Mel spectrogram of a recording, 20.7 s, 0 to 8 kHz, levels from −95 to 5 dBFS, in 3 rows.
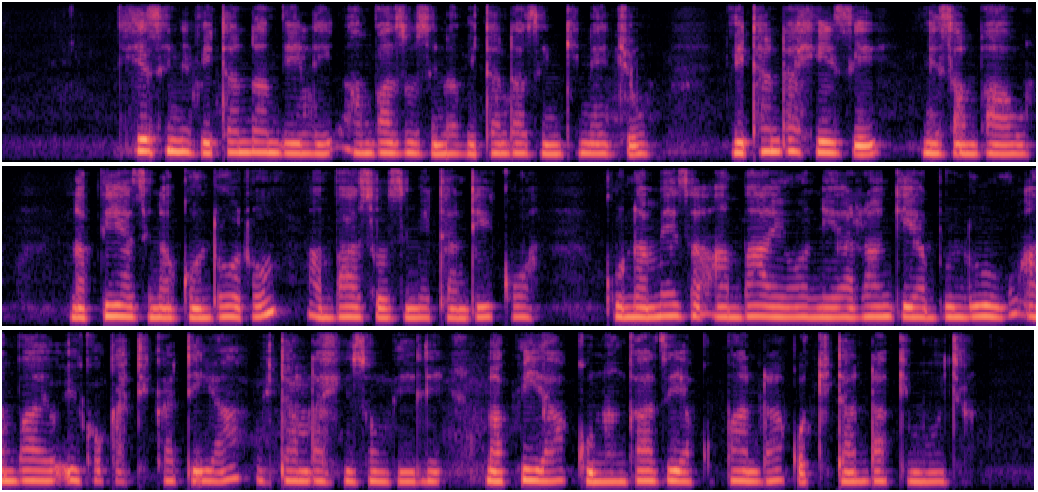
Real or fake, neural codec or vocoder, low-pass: fake; codec, 16 kHz, 16 kbps, FunCodec, trained on Chinese and English, 50 frames a second; 7.2 kHz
